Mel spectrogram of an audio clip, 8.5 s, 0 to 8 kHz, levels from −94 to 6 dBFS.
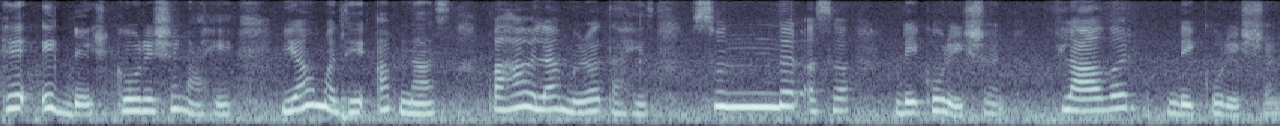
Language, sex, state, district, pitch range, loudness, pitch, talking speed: Marathi, female, Maharashtra, Chandrapur, 210-290 Hz, -14 LUFS, 255 Hz, 105 wpm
